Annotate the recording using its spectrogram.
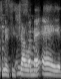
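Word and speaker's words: Timothée Chalamet: So Timothy Chalamet A, the accent on the second A.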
